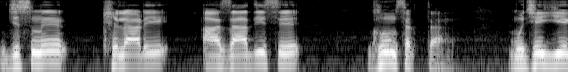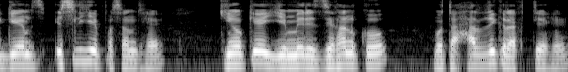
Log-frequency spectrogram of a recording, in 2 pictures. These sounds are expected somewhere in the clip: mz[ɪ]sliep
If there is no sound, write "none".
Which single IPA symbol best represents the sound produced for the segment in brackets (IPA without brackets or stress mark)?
ɪ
